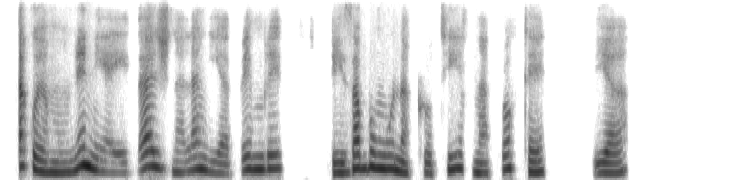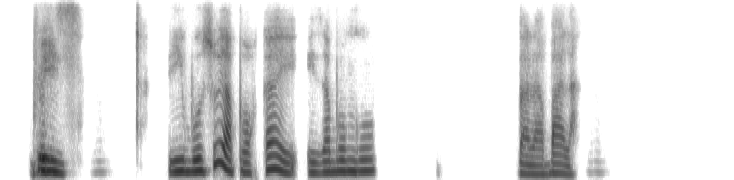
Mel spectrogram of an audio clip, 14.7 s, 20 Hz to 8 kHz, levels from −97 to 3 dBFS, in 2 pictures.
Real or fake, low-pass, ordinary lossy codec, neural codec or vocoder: fake; 7.2 kHz; Opus, 32 kbps; codec, 24 kHz, 0.9 kbps, DualCodec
